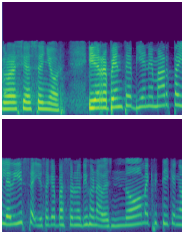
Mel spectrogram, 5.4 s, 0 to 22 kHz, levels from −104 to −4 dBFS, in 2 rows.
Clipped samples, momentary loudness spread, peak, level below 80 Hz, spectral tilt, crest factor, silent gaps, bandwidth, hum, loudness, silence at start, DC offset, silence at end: under 0.1%; 16 LU; -6 dBFS; -62 dBFS; -2.5 dB/octave; 18 dB; none; 5.4 kHz; none; -24 LUFS; 0 s; under 0.1%; 0 s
